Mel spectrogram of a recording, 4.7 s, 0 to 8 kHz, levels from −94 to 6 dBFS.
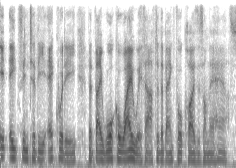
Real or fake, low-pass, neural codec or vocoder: real; 7.2 kHz; none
